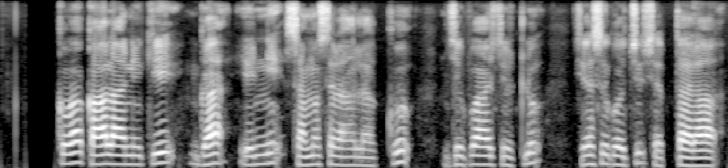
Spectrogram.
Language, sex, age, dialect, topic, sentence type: Telugu, male, 18-24, Southern, banking, question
